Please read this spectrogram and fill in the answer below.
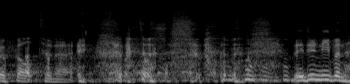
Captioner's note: laughter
